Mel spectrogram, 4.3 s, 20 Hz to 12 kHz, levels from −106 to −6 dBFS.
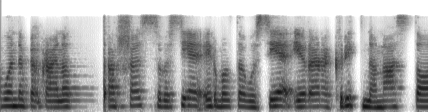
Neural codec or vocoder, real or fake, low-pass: codec, 16 kHz, 0.5 kbps, X-Codec, HuBERT features, trained on balanced general audio; fake; 7.2 kHz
